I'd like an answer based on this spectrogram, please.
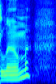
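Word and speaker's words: Lume: also an artist and her name is Loom it's spelled l-u-m-e and again you don't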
